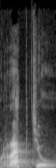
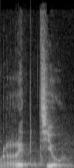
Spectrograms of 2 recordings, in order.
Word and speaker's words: réptil: O jacaré é um réptil ou é um reptil? Você vai dizer que é um réptil, que é a forma mais usada. Pois é, se ele for um réptil, acento agudo, réptil é paroxítona que termina em L, mas saiba que o jacaré também pode ser um reptil, oxítona, reptil, sem acento, portanto, reptil como barril, né?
